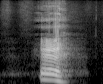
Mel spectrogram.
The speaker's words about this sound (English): don't know why I'm yawning so much. Oh, it's probably because I just ate.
